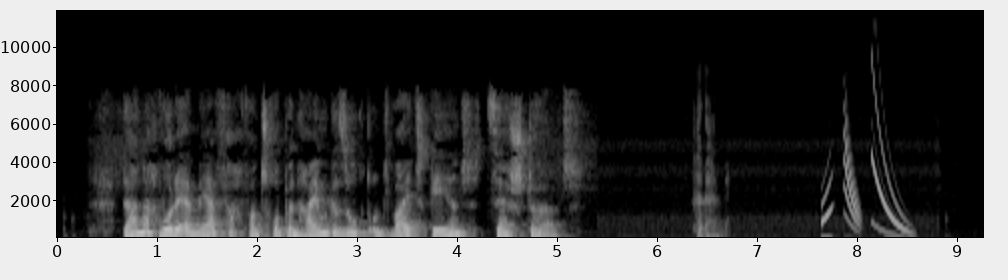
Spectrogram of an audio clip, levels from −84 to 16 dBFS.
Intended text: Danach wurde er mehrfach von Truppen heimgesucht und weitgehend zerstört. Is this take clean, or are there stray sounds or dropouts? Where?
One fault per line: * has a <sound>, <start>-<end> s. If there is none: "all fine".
* has a laugh, 6.3-6.8 s
* has a chirp, 7.6-8.6 s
